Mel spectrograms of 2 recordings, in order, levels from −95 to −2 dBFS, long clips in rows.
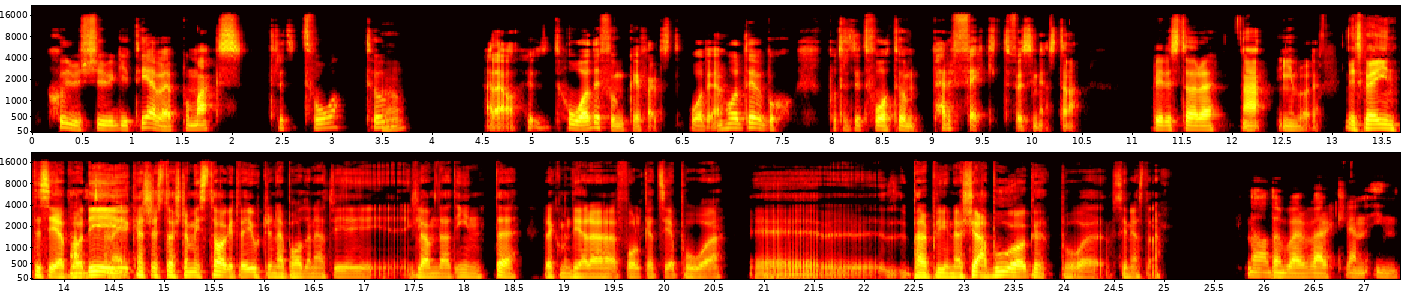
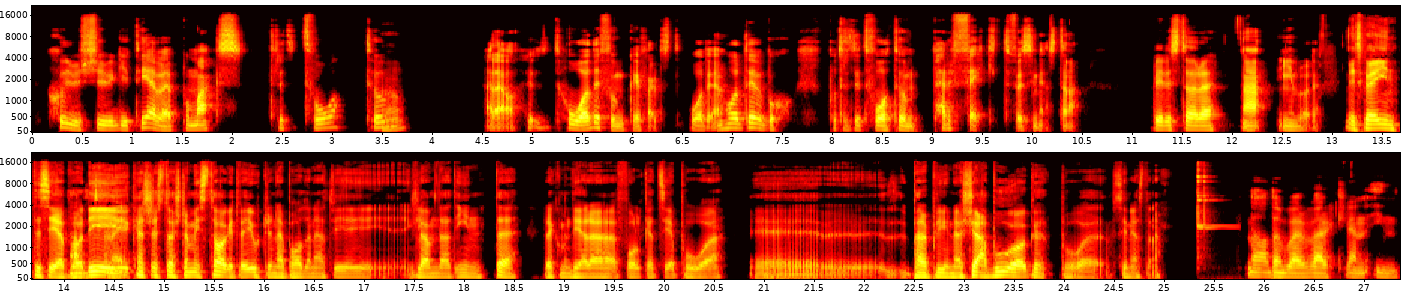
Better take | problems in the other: first | clattering dishes; noticeable; at 25 s; peak 5 dB below the speech

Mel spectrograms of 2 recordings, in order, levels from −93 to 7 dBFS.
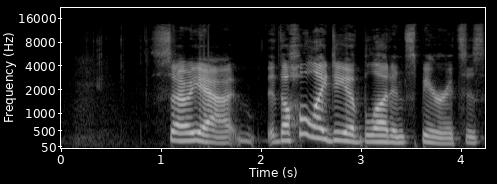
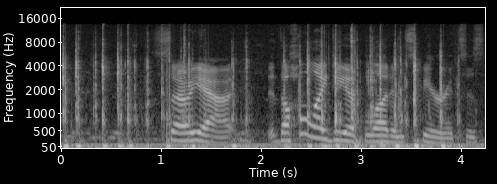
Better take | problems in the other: first | keyboard typing; loud; peak 2 dB above the speech

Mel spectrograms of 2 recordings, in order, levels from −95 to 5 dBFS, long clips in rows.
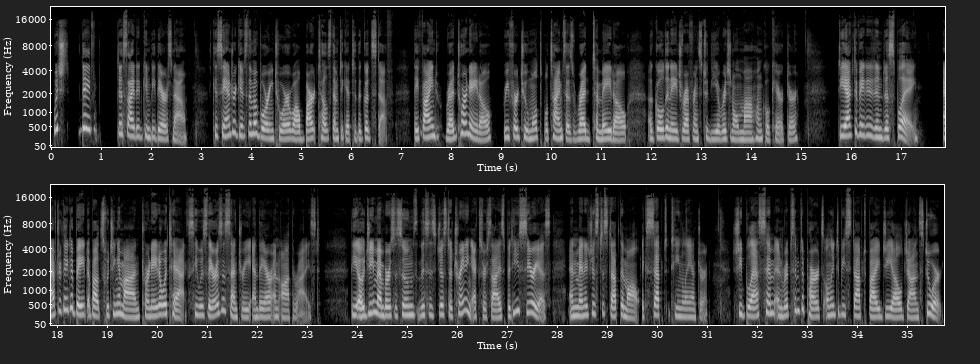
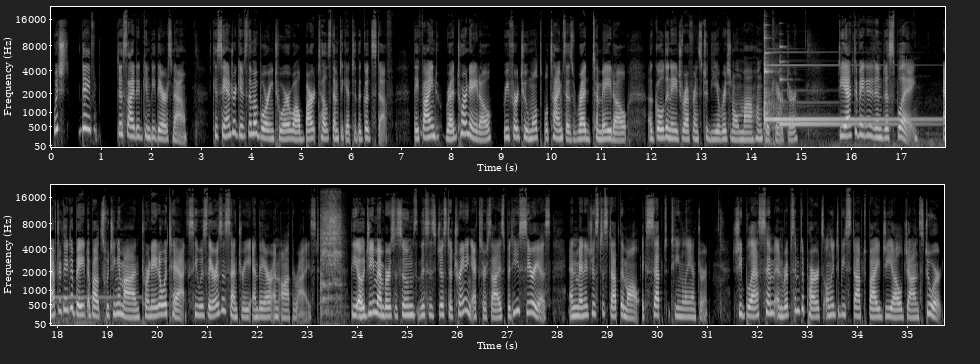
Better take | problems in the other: first | doorbell; loud; from 14 to 16 s; peak 5 dB above the speech // clattering dishes; noticeable; at 23 s; peak 3 dB below the speech

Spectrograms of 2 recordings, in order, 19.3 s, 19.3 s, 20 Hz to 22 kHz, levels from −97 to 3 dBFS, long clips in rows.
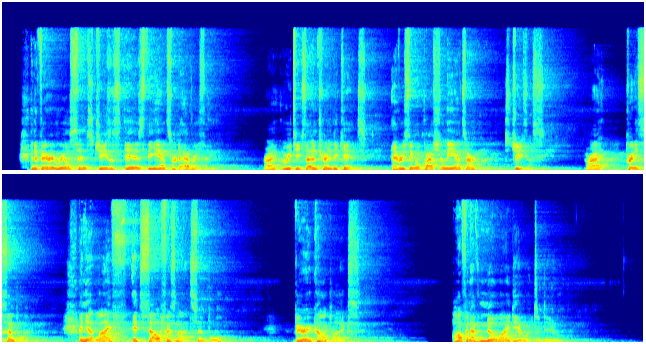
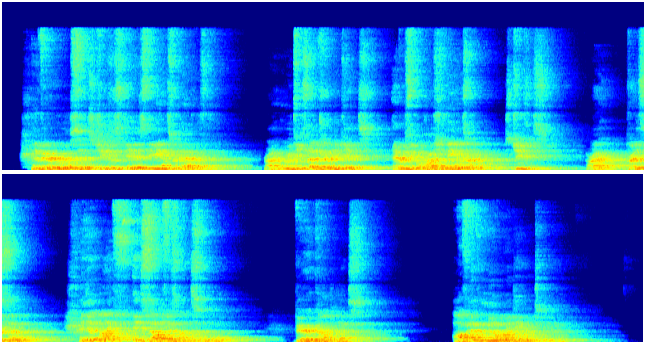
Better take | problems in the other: first | room echo; strong; dies away in 1.8 s; slight in the first // off-mic speech; far

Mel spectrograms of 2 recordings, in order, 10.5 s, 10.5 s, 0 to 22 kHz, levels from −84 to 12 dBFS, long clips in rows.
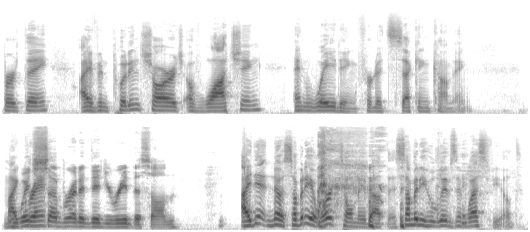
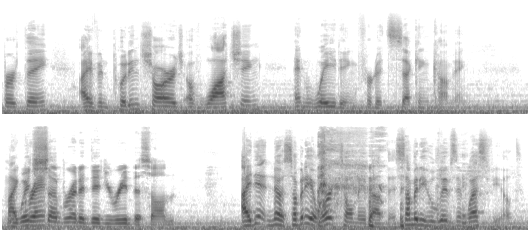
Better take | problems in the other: first | low rumble; faint; throughout; 25 dB below the speech

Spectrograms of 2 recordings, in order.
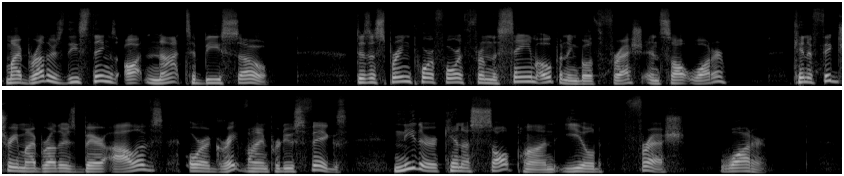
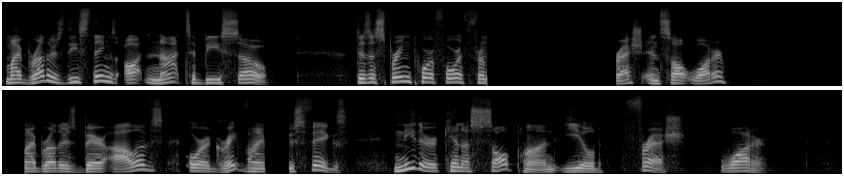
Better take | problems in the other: first | audio cutting out; at 5 s for 1.5 s, at 7.5 s for 1 s and at 11 s

